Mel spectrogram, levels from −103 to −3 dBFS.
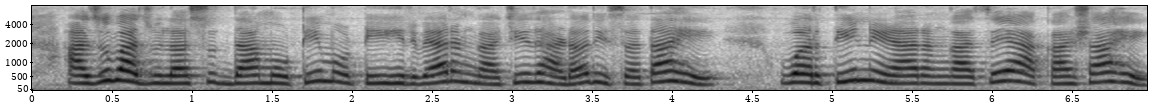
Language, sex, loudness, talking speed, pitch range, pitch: Marathi, female, -18 LUFS, 120 wpm, 260-310 Hz, 275 Hz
